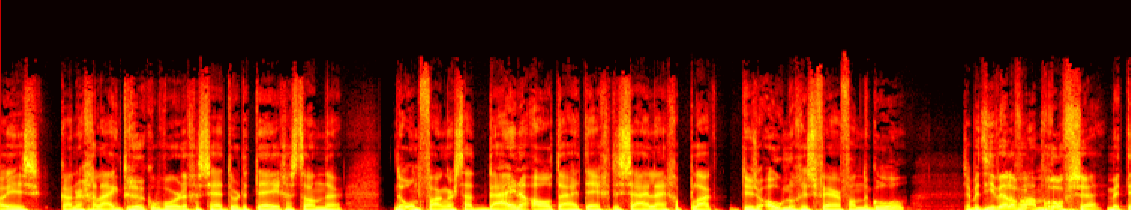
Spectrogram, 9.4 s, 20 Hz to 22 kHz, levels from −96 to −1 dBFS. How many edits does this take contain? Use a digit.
2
